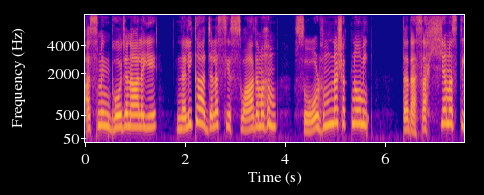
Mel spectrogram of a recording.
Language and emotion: Sanskrit, disgusted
